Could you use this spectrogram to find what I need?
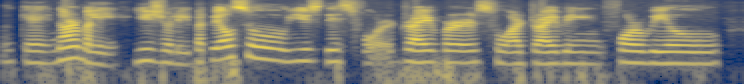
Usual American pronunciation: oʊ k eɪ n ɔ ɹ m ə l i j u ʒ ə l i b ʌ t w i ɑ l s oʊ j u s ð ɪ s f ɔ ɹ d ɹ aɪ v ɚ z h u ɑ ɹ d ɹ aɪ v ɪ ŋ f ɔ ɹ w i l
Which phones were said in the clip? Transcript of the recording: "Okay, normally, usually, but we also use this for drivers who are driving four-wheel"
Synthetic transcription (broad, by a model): oʊ k eɪ n ɔ ɹ m ə l i j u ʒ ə l i b ʌ t w i ɑ l s oʊ j u s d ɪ s f ɔ ɹ d ɹ aɪ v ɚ s h u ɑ ɹ d ɹ aɪ v ɪ ŋ f ɔ ɹ w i l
